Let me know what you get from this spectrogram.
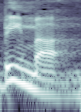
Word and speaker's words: bema: First of all, the word judgment seat is the translation of one little Greek word, which is pronounced bema, B-E-M-A.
